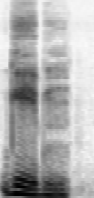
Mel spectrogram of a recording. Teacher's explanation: a tényleges beszédről beszélünk, amelyikben ugye BM-re végződik, és az M viseli a szótagot.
